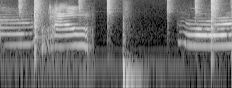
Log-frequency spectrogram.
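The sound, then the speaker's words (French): A small cat on a sofa meows twice, drawn-out tonal cries separated by a short pause, with a faint low hum underneath. “J'ai un petit chat sur mon canapé. Mon petit chat se met à miauler.”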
